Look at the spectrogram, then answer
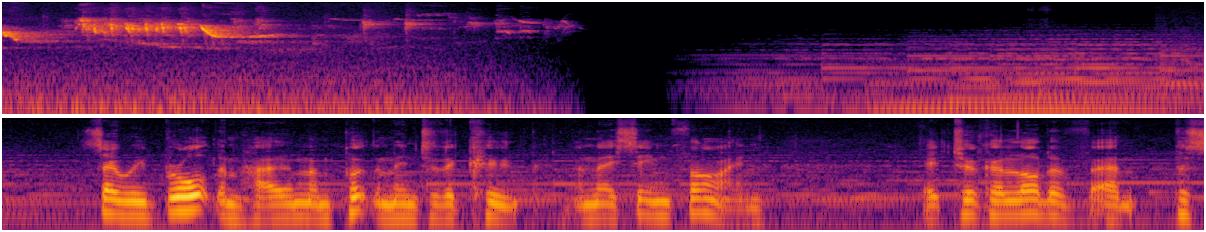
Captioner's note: birdsong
